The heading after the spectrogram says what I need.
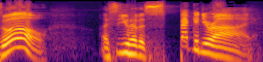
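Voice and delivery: loud, smug jeer; mock hypocrite. Hypocrite with a plank jeering at a sinner, loud smug mock. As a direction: sneer it out like a self-righteous hypocrite.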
